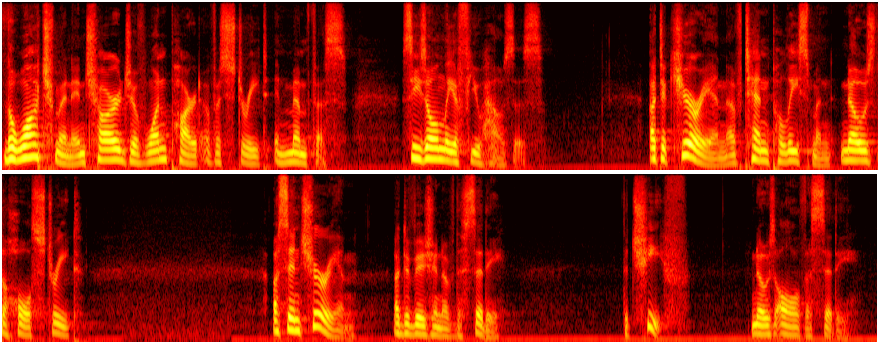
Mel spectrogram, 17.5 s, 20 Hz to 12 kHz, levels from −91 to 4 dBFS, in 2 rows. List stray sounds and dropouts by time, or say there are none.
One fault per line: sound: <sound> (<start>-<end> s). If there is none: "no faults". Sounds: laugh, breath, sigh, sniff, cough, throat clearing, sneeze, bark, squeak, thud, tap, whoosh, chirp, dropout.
no faults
